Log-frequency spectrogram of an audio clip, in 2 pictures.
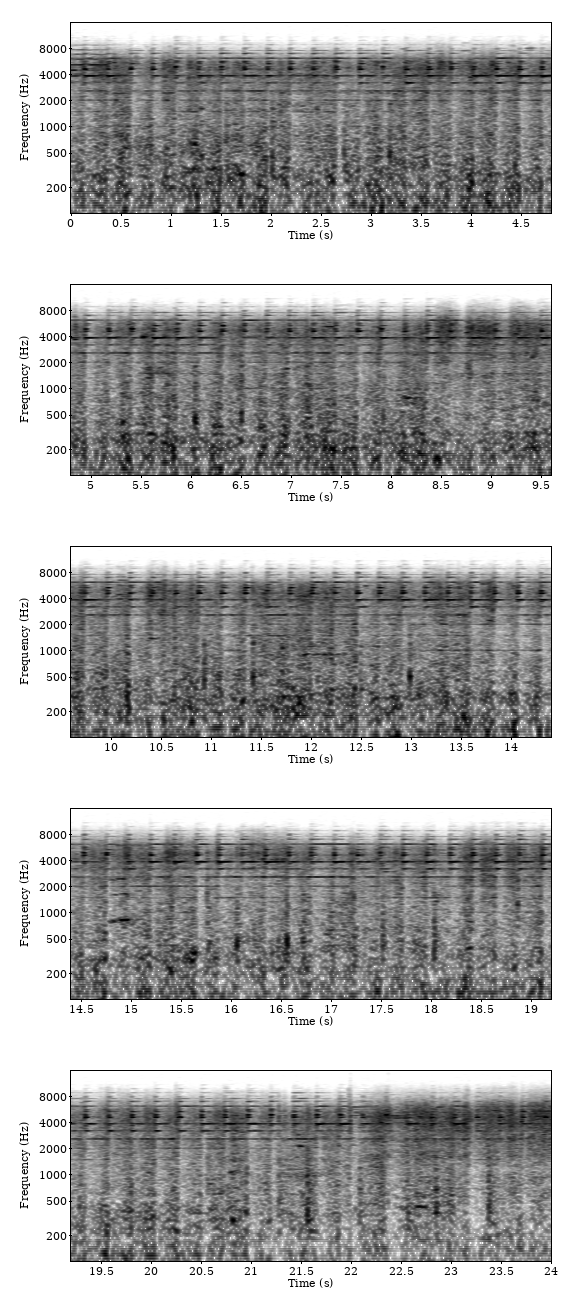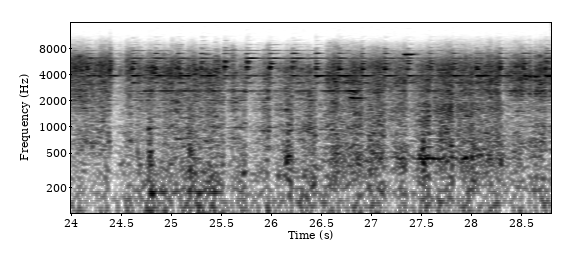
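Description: Freight train cars (boxcars, covered hoppers and tank cars) rolling past: a steady rumble of steel wheels on rail with rapid clicking over the rail joints, and a thin steady high ring over it.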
